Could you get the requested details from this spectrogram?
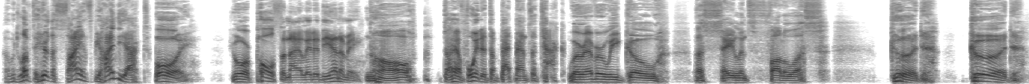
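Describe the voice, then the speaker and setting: A man voicing King Shark, a hulking, proud, literal-minded shark-man in a video game, with a deep gravelly voice and stilted, grandiose formal diction. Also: expressive, unhurried, a bit bright, dry recording, studio quality. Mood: excited, then calm, formal. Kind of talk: video game character voice lines.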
